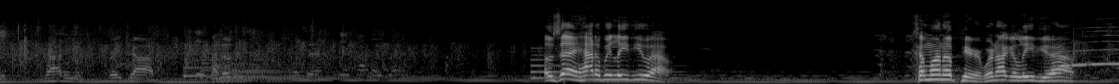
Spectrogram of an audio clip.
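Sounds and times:
audience hand clapping: 0:00.0 - 0:06.0, 0:10.6 - 0:11.1
speech: 0:00.6 - 0:03.6, 0:05.3 - 0:06.8, 0:09.2 - 0:10.9.

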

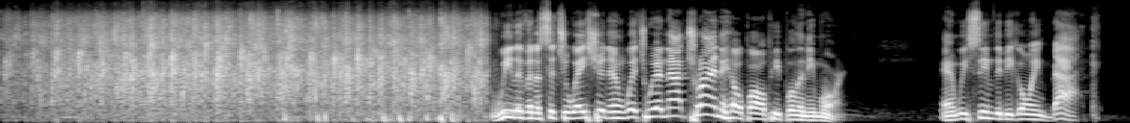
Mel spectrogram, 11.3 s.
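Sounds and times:
audience hand clapping: 0:00.0 - 0:05.0
speech: 0:04.9 - 0:08.5, 0:09.4 - 0:10.9.

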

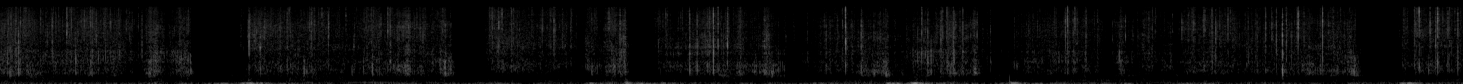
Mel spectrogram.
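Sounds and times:
dense crackly squishing and crinkling slime: 0:00.0 - 0:14.6.

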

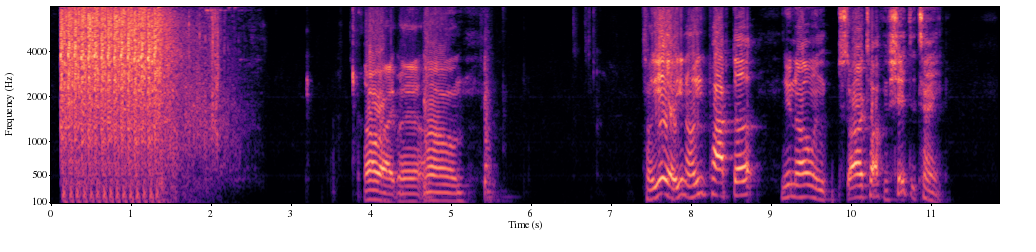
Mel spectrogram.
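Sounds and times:
machine-gun fire sound effect: 0:00.1 - 0:02.5
speech: 0:03.9 - 0:05.4, 0:07.4 - 0:11.3.

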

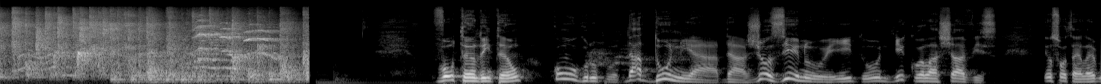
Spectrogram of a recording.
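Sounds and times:
applause: 0:00.0 - 0:03.1
speech: 0:04.4 - 0:10.9.

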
